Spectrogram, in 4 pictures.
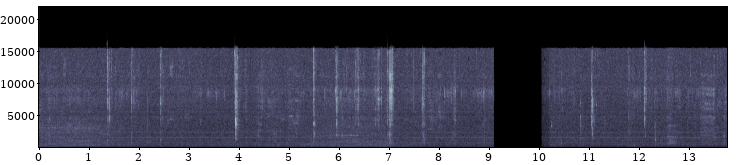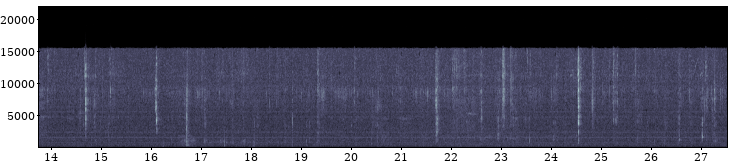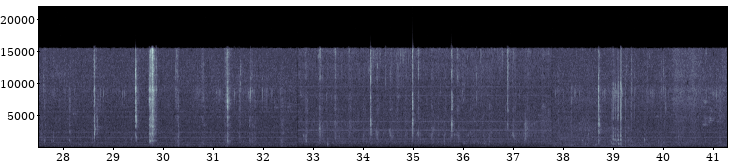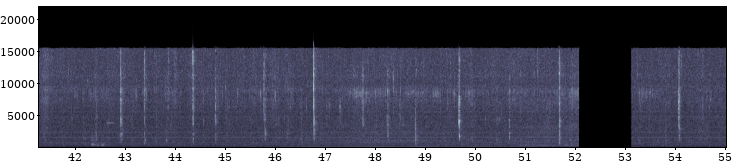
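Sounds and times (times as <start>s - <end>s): chewing and biting food: 0.0s - 9.0s, 10.2s - 52.0s, 53.2s - 54.8s
small crunches: 29.4s - 46.9s.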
